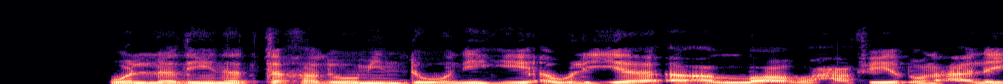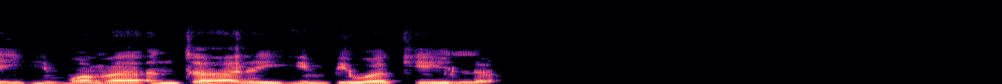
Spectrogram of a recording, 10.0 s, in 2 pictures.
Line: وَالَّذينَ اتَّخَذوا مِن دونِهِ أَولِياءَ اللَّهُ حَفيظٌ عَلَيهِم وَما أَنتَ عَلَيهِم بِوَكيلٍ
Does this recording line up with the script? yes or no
yes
